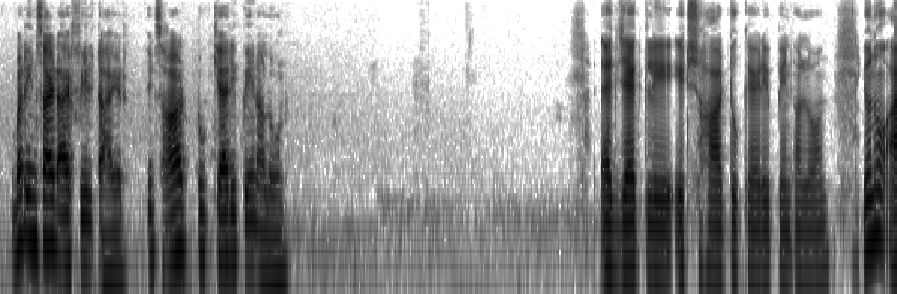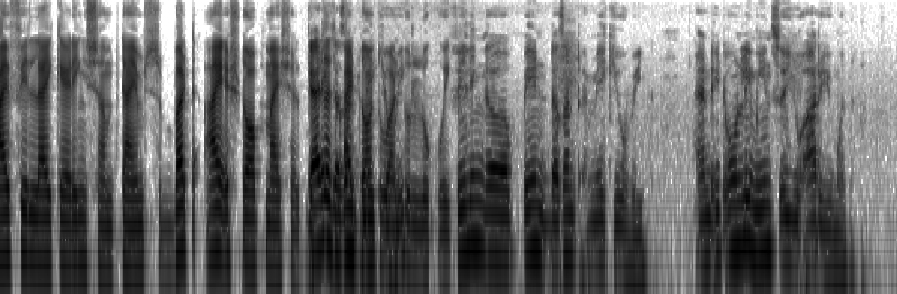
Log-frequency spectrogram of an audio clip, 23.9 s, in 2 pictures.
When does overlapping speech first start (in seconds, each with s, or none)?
16.1 s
